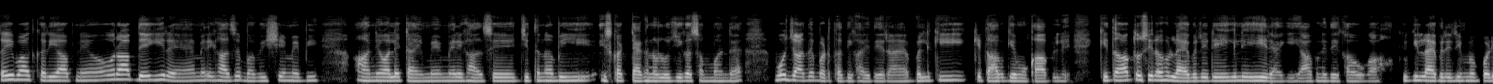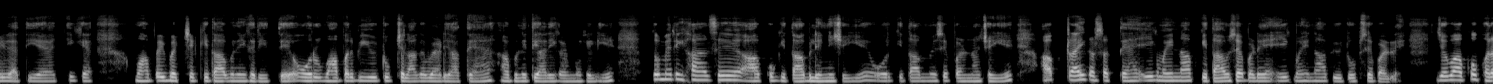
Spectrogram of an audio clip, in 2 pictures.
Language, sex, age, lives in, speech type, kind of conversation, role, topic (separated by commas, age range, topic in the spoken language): Hindi, male, 50-54, India, conversation, unstructured, none, इंटरनेट ने पढ़ाई के तरीके में क्या बदलाव लाया है?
